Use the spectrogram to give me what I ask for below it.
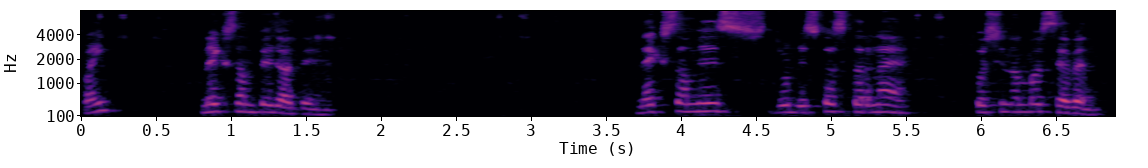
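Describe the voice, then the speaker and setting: Higher-pitched Indian male math tutor. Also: darkish tone, breathy edge, rough recording. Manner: explains step by step, mixing Hindi and English; slows down when reading out equations. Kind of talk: online math lesson.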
